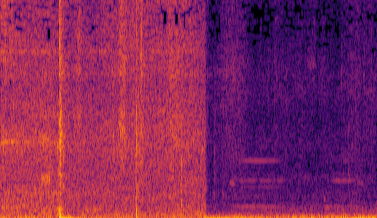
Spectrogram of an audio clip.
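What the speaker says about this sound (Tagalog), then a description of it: "Sasakyan namin, papunta sa hotel." Car interior ride on the transfer from Hanoi airport to a hotel, with a steady low engine and road rumble, a couple of brief knocks, and the noise turning smoother and quieter midway.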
